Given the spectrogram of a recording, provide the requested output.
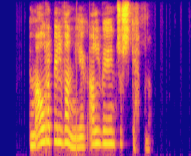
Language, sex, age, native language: Icelandic, female, 20-29, Icelandic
